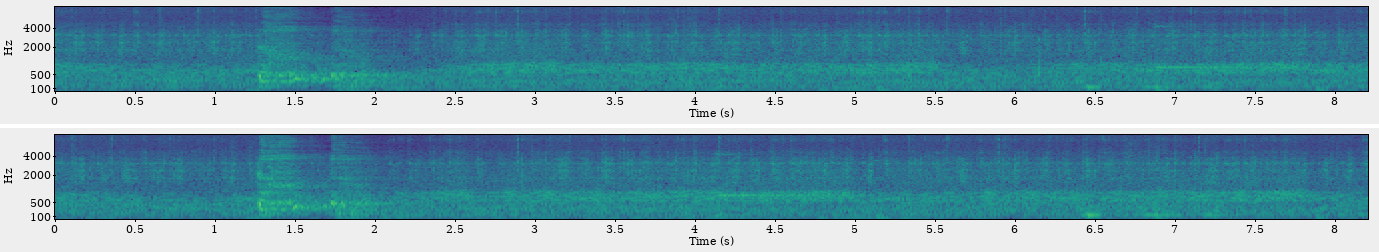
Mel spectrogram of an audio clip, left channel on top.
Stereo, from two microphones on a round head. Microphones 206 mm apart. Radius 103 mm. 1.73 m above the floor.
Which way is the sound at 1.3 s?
75° right (ahead or behind).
